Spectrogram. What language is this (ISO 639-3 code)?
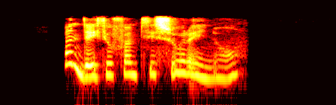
kab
